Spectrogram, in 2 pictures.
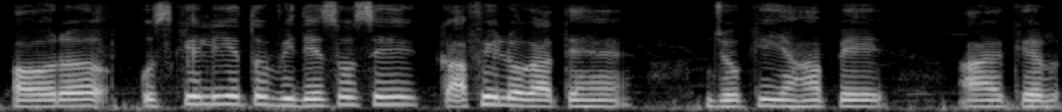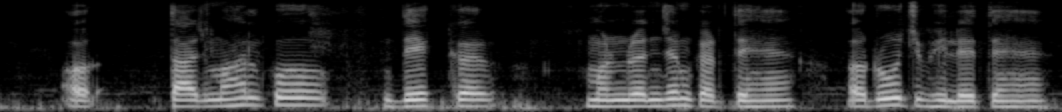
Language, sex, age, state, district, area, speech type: Hindi, male, 18-30, Uttar Pradesh, Bhadohi, urban, spontaneous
